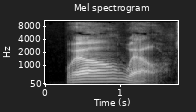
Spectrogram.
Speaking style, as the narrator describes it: said he coolly

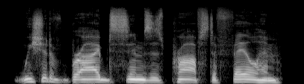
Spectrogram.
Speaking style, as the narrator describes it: Garrett says with a sigh

